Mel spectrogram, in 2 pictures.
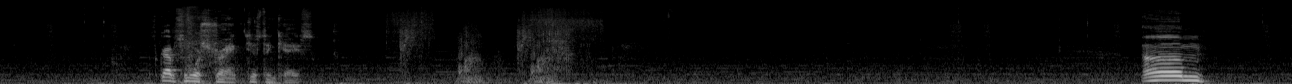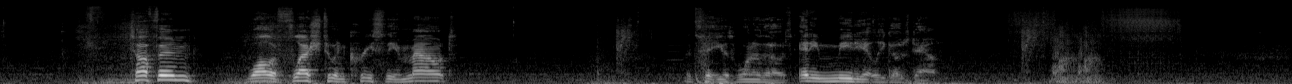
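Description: Cards flip and slide with soft swishing sounds.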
